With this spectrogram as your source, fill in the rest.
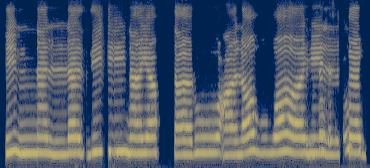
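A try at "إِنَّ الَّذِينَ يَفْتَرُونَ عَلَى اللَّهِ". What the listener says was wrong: Ada tertinggal na tu.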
